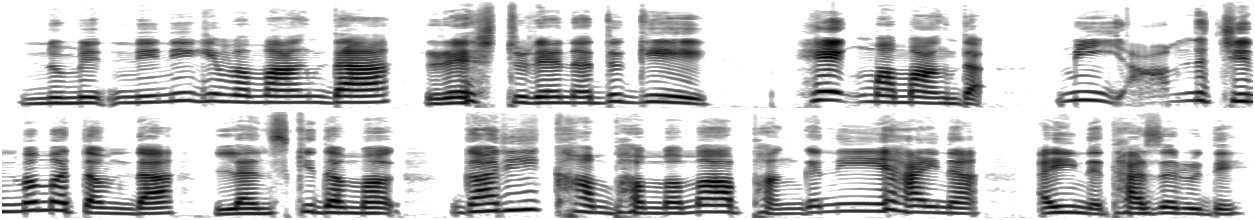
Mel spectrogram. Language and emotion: Manipuri, surprised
